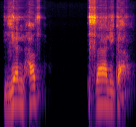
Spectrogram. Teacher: हुर्फ सा साकिन का जाल मुशद्दद में इदगाम मुतजानिसैन हो गया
